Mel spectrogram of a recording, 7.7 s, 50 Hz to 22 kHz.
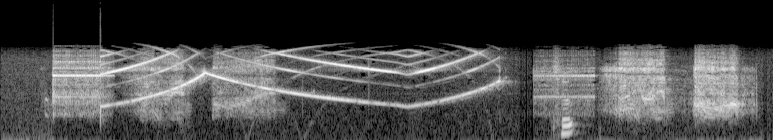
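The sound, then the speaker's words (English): A loud electronic home security alarm siren wails with sweeping rising and falling tones for about four seconds, then cuts off, followed by a few short, choppy bursts of sound. “3 turns off the alarm.”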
